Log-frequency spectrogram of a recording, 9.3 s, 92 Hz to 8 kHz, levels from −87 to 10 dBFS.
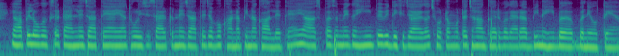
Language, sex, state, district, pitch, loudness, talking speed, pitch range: Hindi, female, Uttar Pradesh, Budaun, 215 Hz, -24 LUFS, 250 wpm, 205-220 Hz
